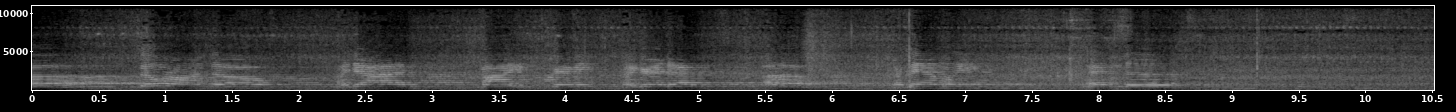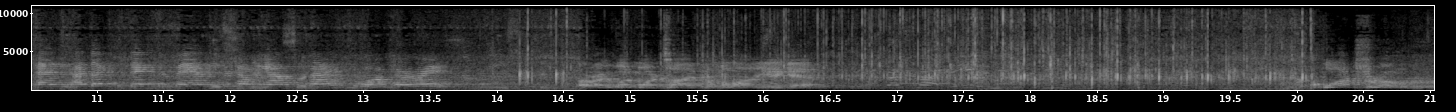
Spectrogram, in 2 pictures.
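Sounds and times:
girl speaking into a microphone: 0:00.0 - 0:07.3, 0:07.9 - 0:08.7, 0:10.5 - 0:13.7.

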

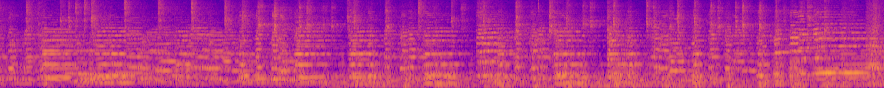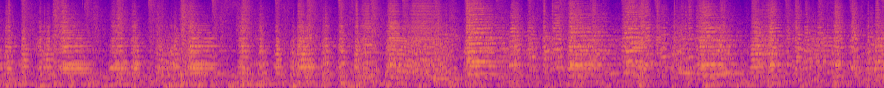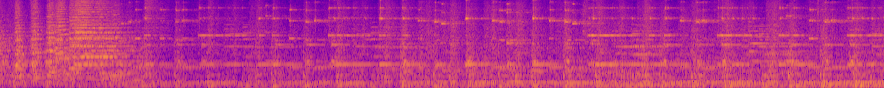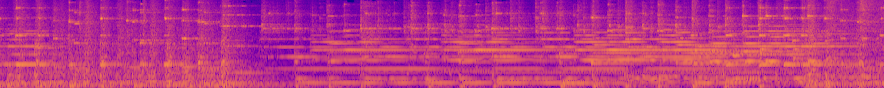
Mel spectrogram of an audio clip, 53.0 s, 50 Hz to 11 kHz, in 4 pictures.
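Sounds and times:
saxophones: 0:00.0 - 0:53.0
trumpets and trombones: 0:00.0 - 0:53.0
wind band playing: 0:00.0 - 0:53.0.

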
